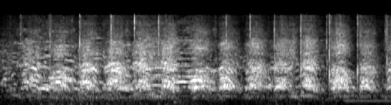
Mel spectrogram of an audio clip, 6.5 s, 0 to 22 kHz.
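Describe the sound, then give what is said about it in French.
A crowd of about 500 protesters chants together in a steady, rhythmic cadence, shouting the French slogan "on veut la vérité" (we want the truth) in unison. Many voices rise and fall in repeated loud bursts that carry on throughout. “on vient de l'entendre hein, sur euh, cette vidéo de, France Bleu, 500 hein, personnes qui crient on, veut euh, la vérité.”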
